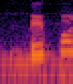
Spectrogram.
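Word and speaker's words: depot: देखो डिपो जो होता है वो गुड्स के लिए होता है, टी साइलेंट रहता है ना, बुक डिपो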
